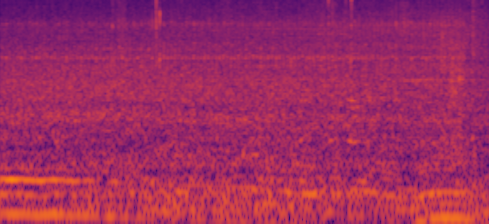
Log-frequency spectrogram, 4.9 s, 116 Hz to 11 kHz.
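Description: Aston Martin DB11 engine running as the car rolls slowly through traffic: a steady low drone that drops lower and gets louder about four seconds in.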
